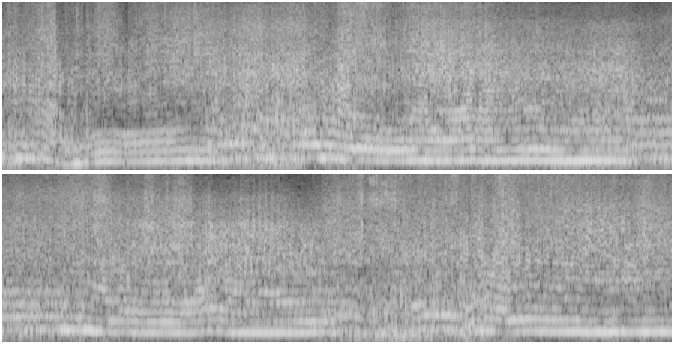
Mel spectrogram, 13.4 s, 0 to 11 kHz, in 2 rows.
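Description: A 2017 World Rally Car's turbocharged 1.6-litre four-cylinder engine at high revs on a gravel stage. The pitch holds steady for seconds at a time, with a few sudden drops and rises as it shifts gear. A steady hiss of gravel under the tyres runs beneath it.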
